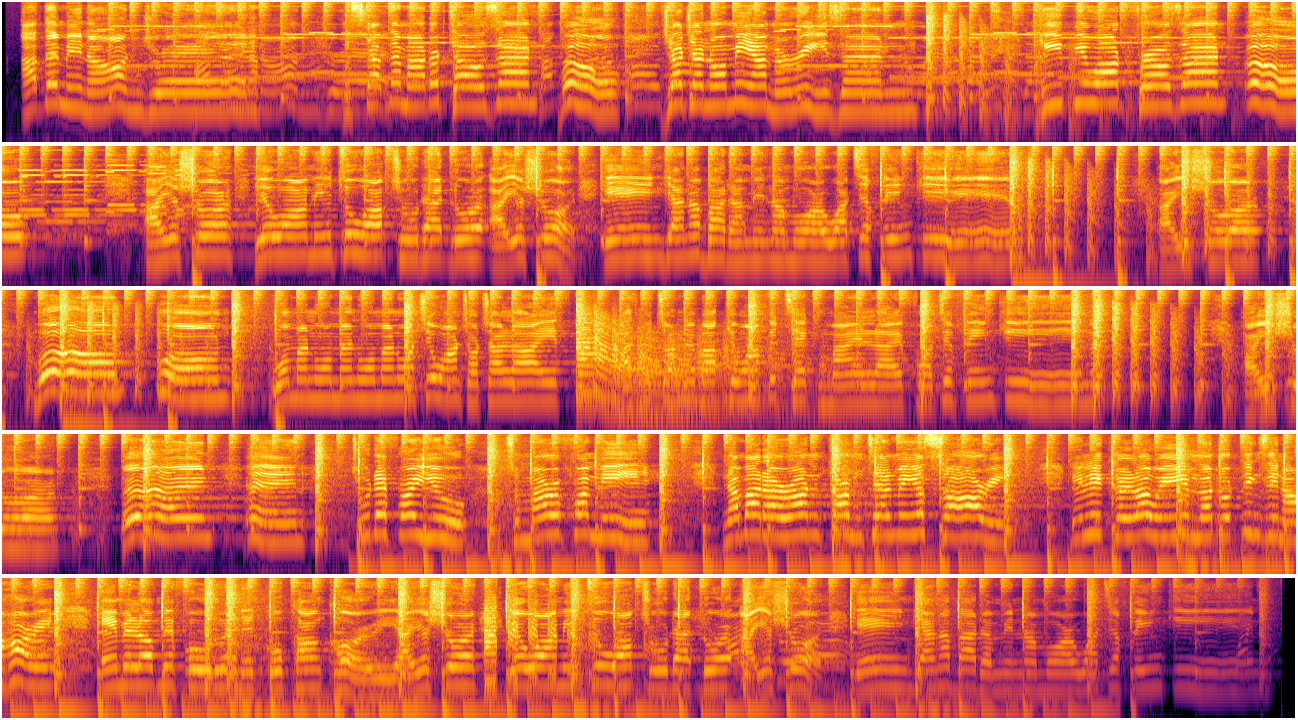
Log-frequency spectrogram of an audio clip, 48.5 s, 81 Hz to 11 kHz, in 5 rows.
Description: HOME > Back Order [DANCEHALL DISCO45]
W-Side Good Dancehall.Good Condition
